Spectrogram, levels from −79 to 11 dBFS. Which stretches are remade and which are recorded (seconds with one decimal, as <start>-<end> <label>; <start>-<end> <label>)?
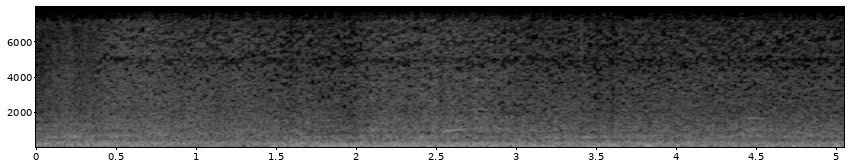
0.0-5.1 recorded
